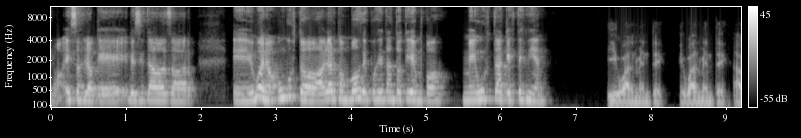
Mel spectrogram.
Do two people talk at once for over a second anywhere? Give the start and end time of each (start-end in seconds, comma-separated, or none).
none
